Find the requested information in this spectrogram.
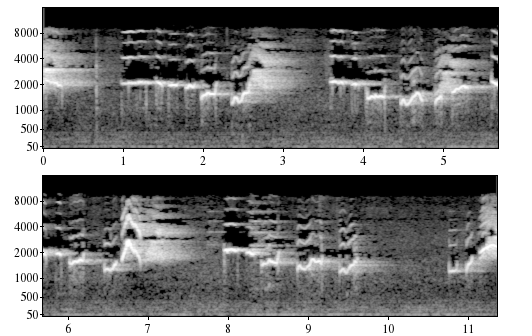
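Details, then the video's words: A male cockatiel sings for its owner, giving a long run of whistled notes, some sliding upward, others flat and sustained, in phrases broken by brief silences; a faint low hum lies underneath. "Calopsita Macho cantando para a dona"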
